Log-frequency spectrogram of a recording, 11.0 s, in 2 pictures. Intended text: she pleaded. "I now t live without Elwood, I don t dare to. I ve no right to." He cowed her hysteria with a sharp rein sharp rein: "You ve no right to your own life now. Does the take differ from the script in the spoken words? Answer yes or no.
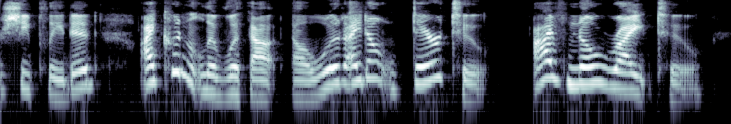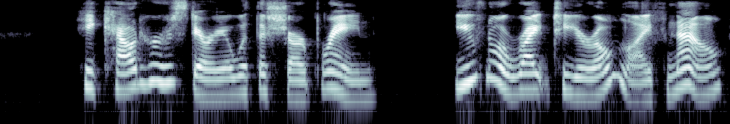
yes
